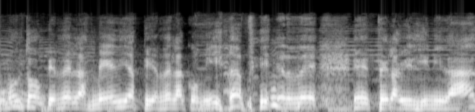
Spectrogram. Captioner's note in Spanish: risas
